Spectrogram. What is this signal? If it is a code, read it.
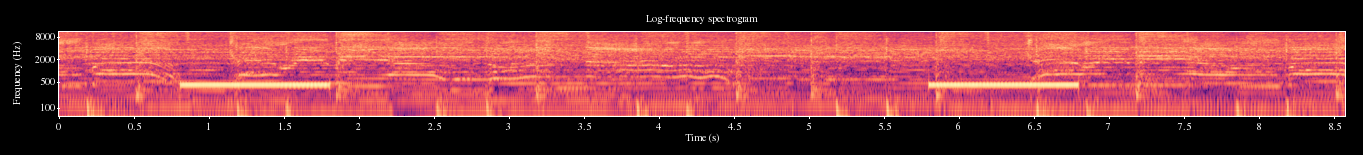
Ringback tone (Europe, 425 Hz), with noise.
